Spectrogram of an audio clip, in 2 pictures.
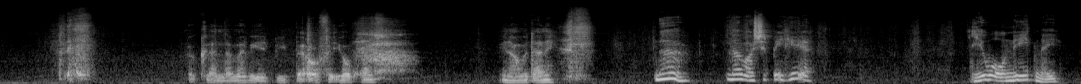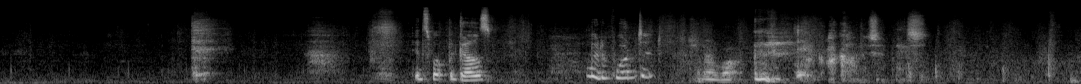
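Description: A woman sniffles and sobs quietly.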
